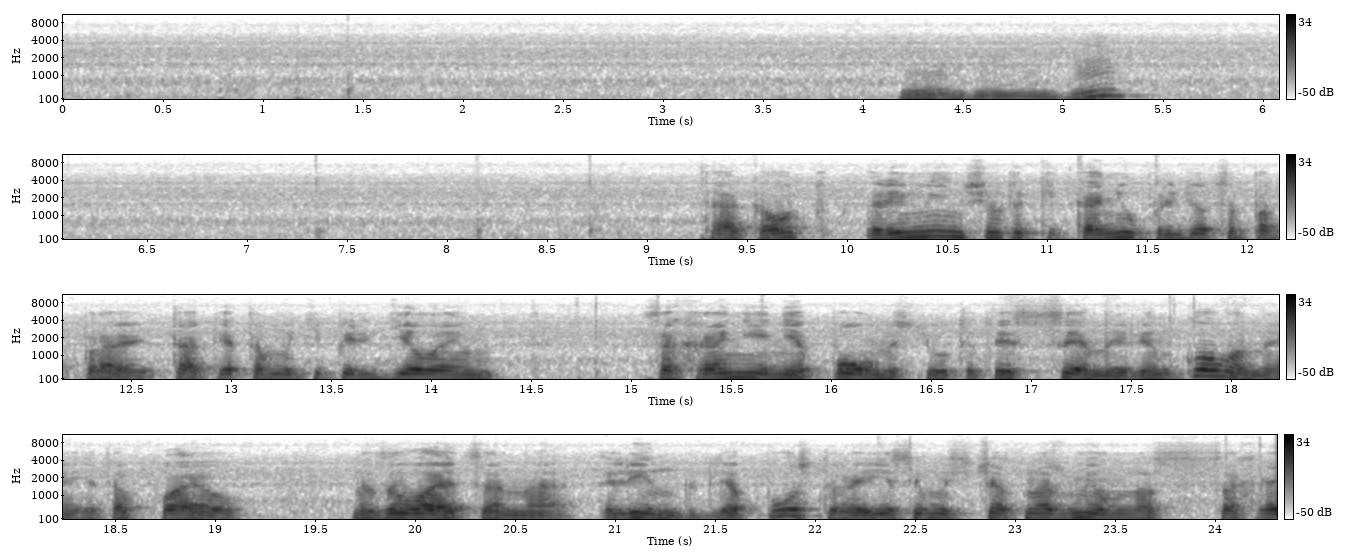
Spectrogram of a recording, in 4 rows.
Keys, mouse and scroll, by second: 1.5-7.5 middle drag, 8.3 middle click, 11.2 middle click, 14.8 click, 15.2 middle click, 17.9-19.5 drag, 22.4-24.3 drag.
